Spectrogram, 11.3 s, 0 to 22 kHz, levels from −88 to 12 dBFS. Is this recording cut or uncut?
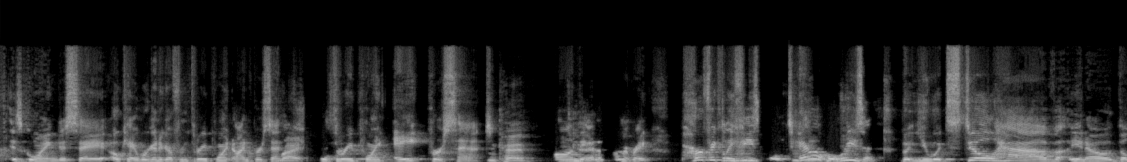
cut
